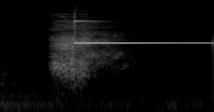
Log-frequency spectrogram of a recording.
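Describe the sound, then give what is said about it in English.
A phone notification ding sounds once: a bright, soft chime that rings out with a long, steady high tone slowly fading over a couple of seconds, with no talking. “That was my phone.”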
